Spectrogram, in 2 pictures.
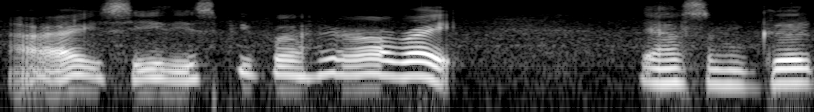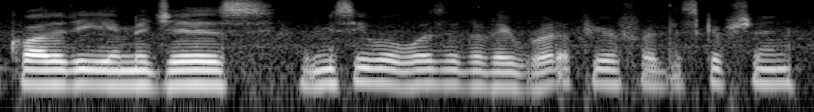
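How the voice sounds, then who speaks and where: A man's voice: on the high side, moderate pace, vocal fry, a little mellow, a little hiss or hum, low-quality recording. A man walking through an online store setup in a casual screen-recorded tutorial, thinking aloud with fillers and restarts. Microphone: computer setup with screen recorder and camera.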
